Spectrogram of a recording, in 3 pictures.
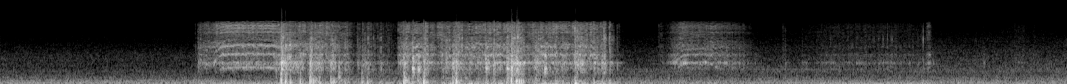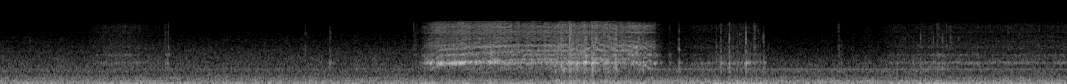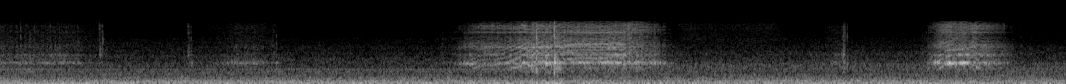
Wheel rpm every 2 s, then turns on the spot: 10, 140, 150, 30, 20, 10, 0, 70, 80, 20, 30, 10, 10, 100, 0, 20.
8-10 16-22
